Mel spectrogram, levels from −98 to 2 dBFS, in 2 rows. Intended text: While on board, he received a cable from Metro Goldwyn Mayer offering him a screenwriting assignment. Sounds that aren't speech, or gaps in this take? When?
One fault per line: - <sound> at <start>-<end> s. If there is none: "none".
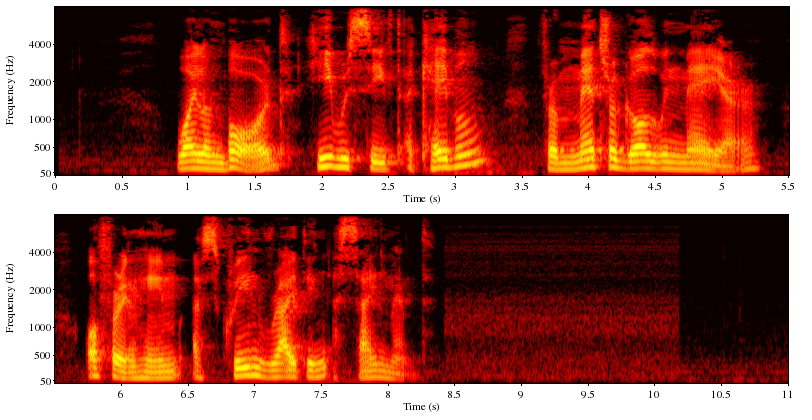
none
